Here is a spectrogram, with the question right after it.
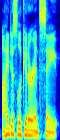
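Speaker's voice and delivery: plain reading voice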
